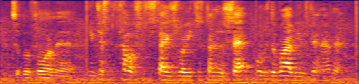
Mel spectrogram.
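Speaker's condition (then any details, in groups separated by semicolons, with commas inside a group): No condition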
